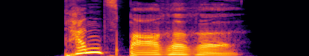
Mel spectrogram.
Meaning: inflection of tanzbar: 1. strong/mixed nominative/accusative feminine singular comparative degree 2. strong nominative/accusative plural comparative degree
- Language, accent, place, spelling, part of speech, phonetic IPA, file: German, Germany, Berlin, tanzbarere, adjective, [ˈtant͡sbaːʁəʁə], De-tanzbarere.ogg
